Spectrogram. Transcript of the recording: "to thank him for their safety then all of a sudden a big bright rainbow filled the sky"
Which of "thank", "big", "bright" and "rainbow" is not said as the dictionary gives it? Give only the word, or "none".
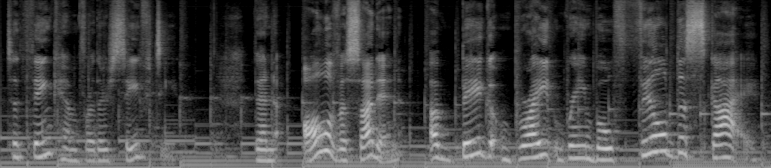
none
